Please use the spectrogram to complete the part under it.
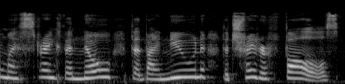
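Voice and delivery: loud theatrical verse; declaiming Hamlet. Acted. Hamlet declaiming to the stranger, loud and theatrical. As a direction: proclaim it from the stage.

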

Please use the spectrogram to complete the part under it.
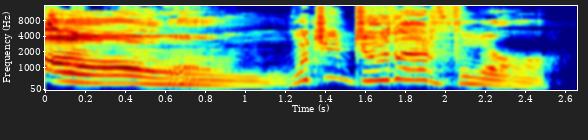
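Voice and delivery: loud, high pained howl. A narrator's reading. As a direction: yelp like you've just been hurt. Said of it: "Boyle howled".

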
